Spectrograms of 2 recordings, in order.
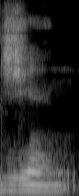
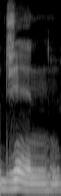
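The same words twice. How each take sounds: First: The syllable sounds like 'jun'. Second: The syllable sounds like 'gin'. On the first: The speaker calls it right. "It's jun" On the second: The speaker calls it wrong. "Not gin"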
